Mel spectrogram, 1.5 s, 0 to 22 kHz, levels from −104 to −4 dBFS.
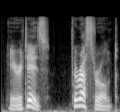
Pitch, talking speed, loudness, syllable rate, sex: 155 Hz, 160 wpm, -18 LUFS, 7.4 syllables/s, male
